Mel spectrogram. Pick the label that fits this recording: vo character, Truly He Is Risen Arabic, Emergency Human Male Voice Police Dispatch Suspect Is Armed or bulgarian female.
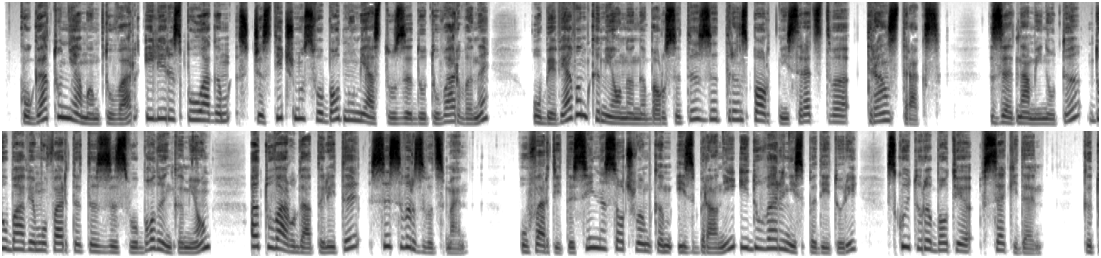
bulgarian female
